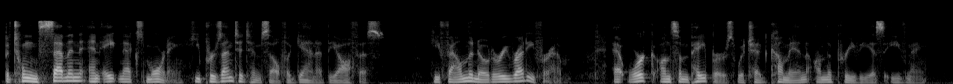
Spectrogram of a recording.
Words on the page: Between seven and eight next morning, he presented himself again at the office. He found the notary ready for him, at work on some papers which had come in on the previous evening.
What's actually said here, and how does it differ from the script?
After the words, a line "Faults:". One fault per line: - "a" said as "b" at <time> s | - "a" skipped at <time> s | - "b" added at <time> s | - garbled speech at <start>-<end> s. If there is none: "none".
Between seven and eight next morning, he presented himself again at the office. He found the notary ready for him, at work on some papers which had come in on the previous evening.
Faults:
none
